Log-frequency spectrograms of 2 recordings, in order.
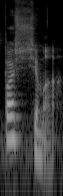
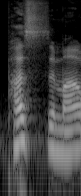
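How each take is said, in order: First: The middle consonant is a palatal 'sh' sound. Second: The middle consonant is not a 'sh' sound. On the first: The speaker calls it right. "it's actually pronounced as" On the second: The speaker calls it wrong. "you'll probably read this as"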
